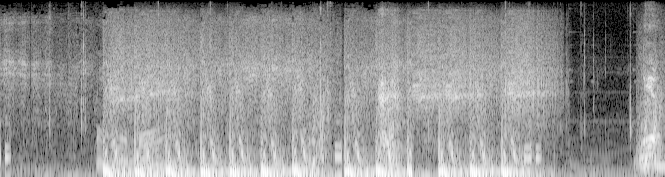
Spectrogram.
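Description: Game weapons fire with sharp blasts.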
